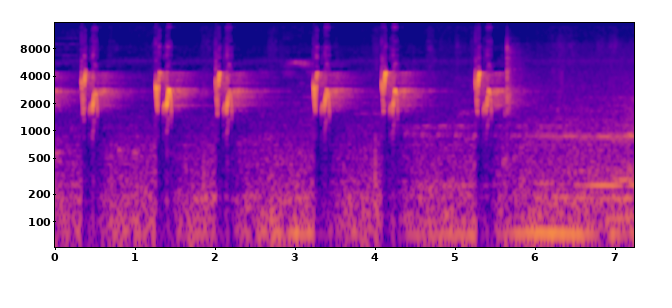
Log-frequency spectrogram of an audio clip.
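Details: Prinia with a red head singing, lure sound for prinias: six sharp, bright chirp bursts under a second apart, then a quieter stretch with low background rumble.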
